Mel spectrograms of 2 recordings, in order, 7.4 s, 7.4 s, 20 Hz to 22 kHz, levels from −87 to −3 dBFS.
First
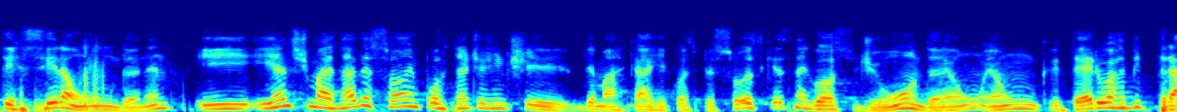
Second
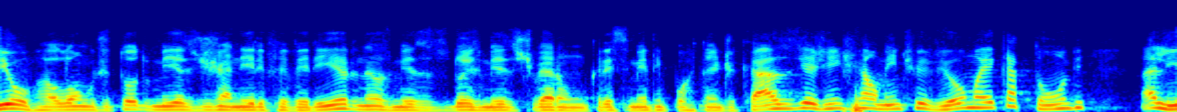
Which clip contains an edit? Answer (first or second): first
